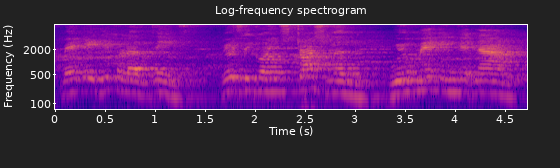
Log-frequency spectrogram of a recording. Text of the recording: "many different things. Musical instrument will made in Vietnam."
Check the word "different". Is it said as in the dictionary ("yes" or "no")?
no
